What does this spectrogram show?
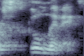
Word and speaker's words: Schoolytics: If you'll actually search for Schoolytics, it's spelled the word school and then YTICS. It's analytics and school put together.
